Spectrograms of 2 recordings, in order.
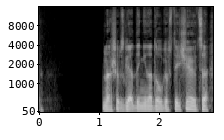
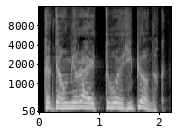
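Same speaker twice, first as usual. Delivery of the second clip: anguished cry; 9 semitones higher than usual. A narrator's reading. Eva cries out in pain.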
